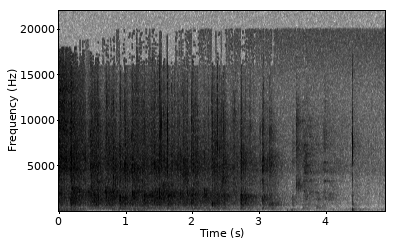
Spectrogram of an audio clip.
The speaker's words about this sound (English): why don't we just give him a round of applause, encourage him as he comes up.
